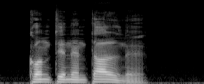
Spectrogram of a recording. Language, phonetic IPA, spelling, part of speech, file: Polish, [ˌkɔ̃ntɨ̃nɛ̃nˈtalnɨ], kontynentalny, adjective, Pl-kontynentalny.ogg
